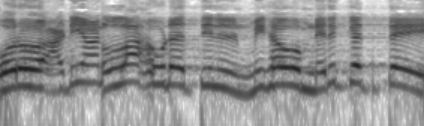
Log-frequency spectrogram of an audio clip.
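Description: A man uses a raised, projected voice at an extremely high pitch with ordinary pitch variation. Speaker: Islamic scholar giving a sermon. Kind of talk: religious sermon (bayan). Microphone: handheld.

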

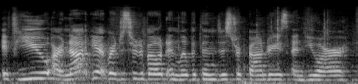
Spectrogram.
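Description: A woman races along at a very fast pace in a fairly high voice with fairly even intonation, noticeable noise behind her. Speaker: school district communications staff. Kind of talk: presentation at board meeting. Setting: school board meeting.

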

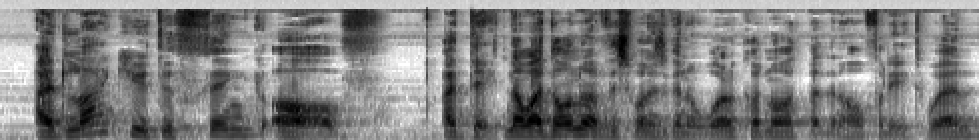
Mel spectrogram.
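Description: A man talks while faint music sits in the background. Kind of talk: performance patter. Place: studio. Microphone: lapel.

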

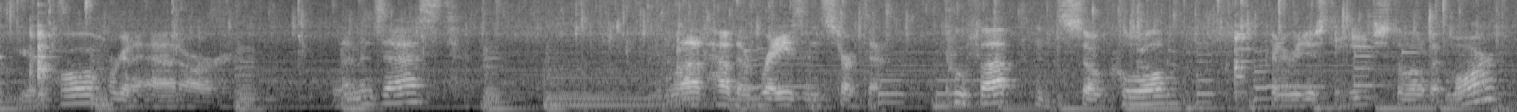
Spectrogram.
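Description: Music can be heard behind the voice. The delivery is fairly slow. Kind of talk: cooking tutorial. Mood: upbeat, enthusiastic. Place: kitchen.

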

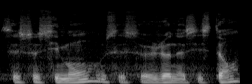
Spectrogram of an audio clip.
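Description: This man has a dark, mellow tone and lively intonation. He speaks at a very slow pace. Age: 70s. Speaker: novelist; guest. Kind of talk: interview. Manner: halting. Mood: reflective, serious topic of death. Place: studio. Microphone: lapel.

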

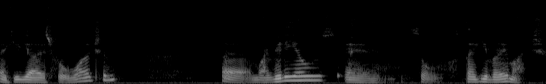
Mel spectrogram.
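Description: Against a quiet background, a man speaks very slowly in a dark, mellow tone. His somewhat breathy voice shows very wide pitch swings. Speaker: hobby vlogger. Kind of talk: casual talk to camera. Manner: hesitant, halting. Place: home room. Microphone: phone near.

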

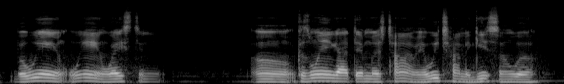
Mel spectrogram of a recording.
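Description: A man in a Houston accent speaks at a moderate pace with ordinary pitch variation. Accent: Southern US (Houston). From Texas. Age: 20s. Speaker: podcast guest. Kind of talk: casual interview chat. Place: studio. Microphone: studio mic.

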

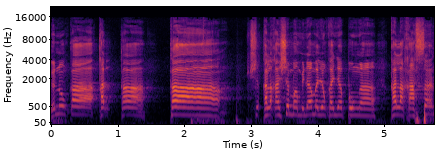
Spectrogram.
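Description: A raised, projected voice, bright and sharp in tone and animated, at a moderate pace. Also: man. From Philippines. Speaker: preacher. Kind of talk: sermon. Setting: church. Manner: animated, exhortative, call-and-response with congregation. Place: church. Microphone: handheld.

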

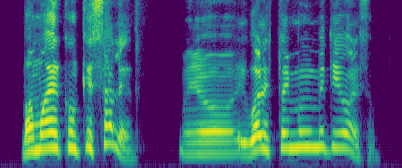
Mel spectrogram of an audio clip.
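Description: Over a quiet background, a man with a Chilean accent and a dark, mellow tone speaks with lively intonation in a dry sound with no echo. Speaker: podcast co-host. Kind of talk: casual chat. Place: home room. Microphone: webcam.

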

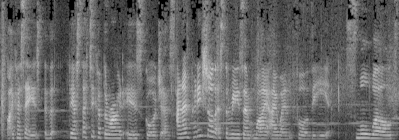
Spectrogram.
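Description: A woman speaks at a moderate pace with ordinary pitch variation, faint music playing behind her. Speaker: haul vlogger. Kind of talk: casual vlog chat. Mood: cheerful, enthusiastic. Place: home room.

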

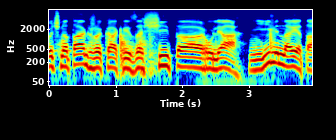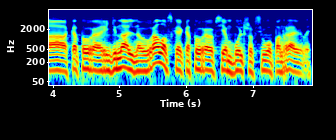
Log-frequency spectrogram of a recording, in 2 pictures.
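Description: This man talks at a moderate pace with hardly any pauses. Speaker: motorcycle vlogger. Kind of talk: casual vlog chat. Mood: relaxed, cheerful. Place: garage.

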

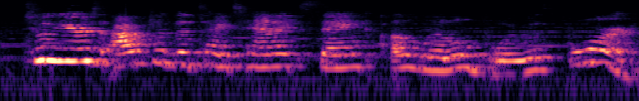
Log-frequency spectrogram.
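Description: Faint music plays behind a woman who speaks at a fairly quick pace, with room echo audible. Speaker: countdown video host. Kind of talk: commentary. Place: home room.

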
